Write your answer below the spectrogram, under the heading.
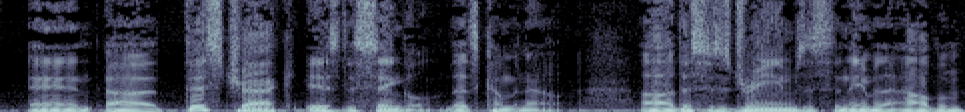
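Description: A man speaks at a moderate pace in a very deep, low voice with a dark, mellow tone and ordinary pitch variation. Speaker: musician and producer. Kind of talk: casual interview.

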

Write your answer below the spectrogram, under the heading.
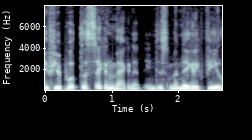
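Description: A man with a Danish accent, medium in pitch, dark and mellow in tone, at a moderate pace. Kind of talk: tutorial voice-over.

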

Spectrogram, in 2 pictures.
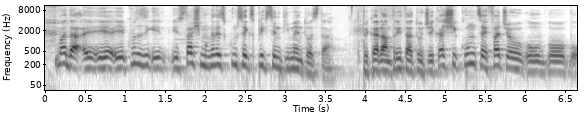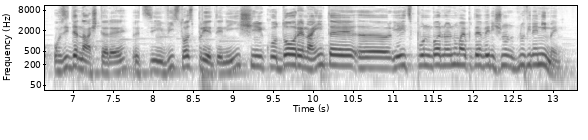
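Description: Over faint background music, a man talks at a very fast pace in a high pitch. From Moldova, Chișinău; Moldova. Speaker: actor. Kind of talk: casual interview chat. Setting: studio. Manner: halting, many fillers. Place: studio. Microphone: studio mic.

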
